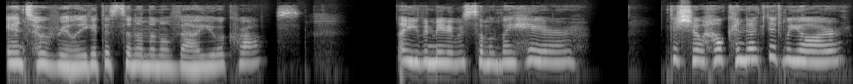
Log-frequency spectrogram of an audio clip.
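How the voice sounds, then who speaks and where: Obsessive anime fox girl, played by a woman: high-ish, dry close sound, coaxing, boastful, theatrically devoted, ASMR roleplay. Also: fairly even intonation, moderate pace, a bit bright, no echo. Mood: pleading, possessive. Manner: doting, smug, coaxing, theatrical.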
